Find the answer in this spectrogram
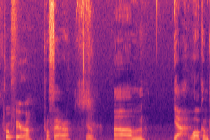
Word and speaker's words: Profera: Profera.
